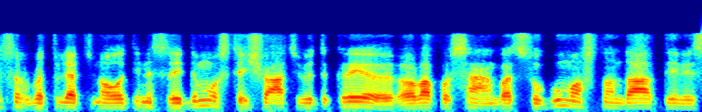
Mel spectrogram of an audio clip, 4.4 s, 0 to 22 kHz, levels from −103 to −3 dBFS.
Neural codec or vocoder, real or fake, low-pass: codec, 24 kHz, 0.5 kbps, DualCodec; fake; 7.2 kHz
